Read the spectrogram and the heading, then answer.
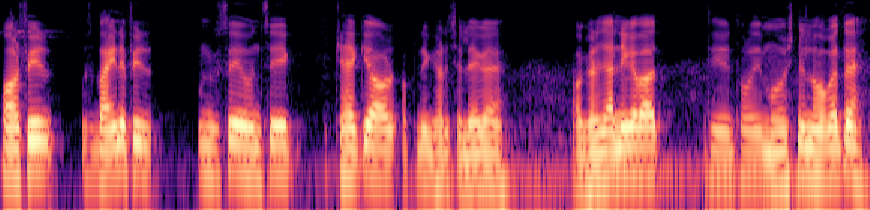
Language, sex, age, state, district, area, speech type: Urdu, male, 18-30, Uttar Pradesh, Ghaziabad, urban, spontaneous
